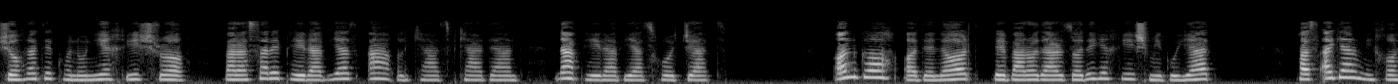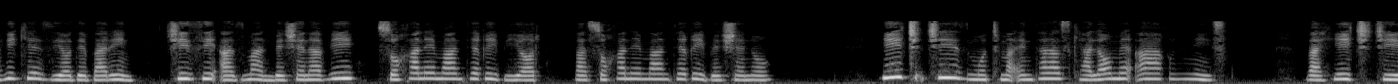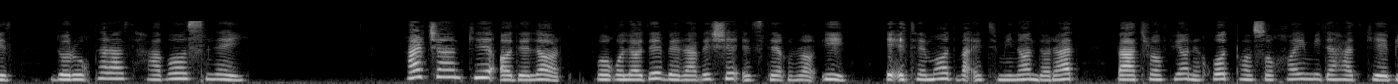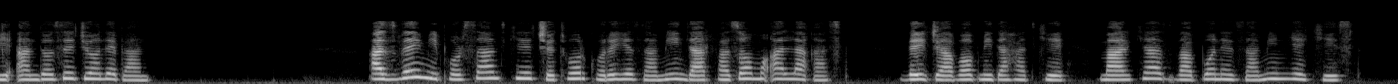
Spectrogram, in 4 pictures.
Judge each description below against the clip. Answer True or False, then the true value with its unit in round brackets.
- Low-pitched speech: False (220 Hz)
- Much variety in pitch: False (3.5 semitones)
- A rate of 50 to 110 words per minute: True (105 wpm)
